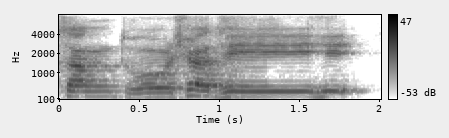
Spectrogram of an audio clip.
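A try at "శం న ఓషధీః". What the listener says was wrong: మళ్ళీ పోతు సంతో అంటున్నారు, సంతోషధీ అంటున్నారు మీరు. సంతోషధీః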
